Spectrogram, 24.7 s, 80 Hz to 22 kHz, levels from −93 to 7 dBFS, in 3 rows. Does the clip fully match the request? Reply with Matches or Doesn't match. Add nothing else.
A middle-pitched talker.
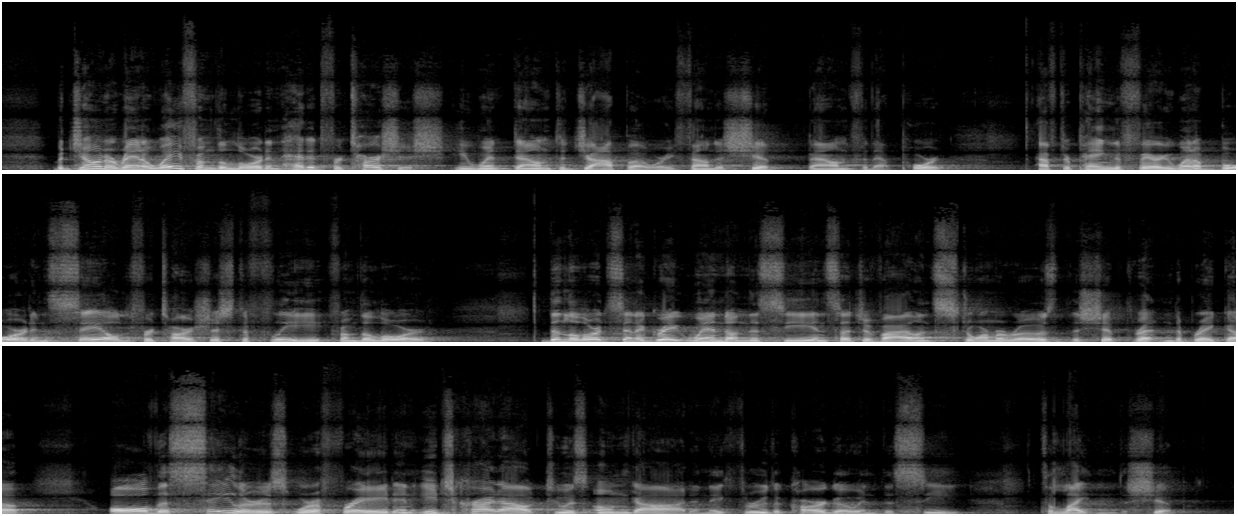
Matches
